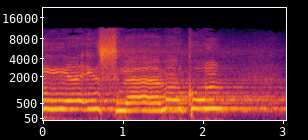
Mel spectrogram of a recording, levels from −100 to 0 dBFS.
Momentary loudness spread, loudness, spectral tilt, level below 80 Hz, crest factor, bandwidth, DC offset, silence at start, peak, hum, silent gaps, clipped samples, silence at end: 13 LU; -17 LUFS; -3.5 dB/octave; -52 dBFS; 10 dB; 11.5 kHz; under 0.1%; 0 s; -8 dBFS; none; none; under 0.1%; 0 s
